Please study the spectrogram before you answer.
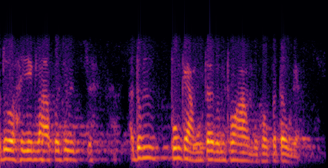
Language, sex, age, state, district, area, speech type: Manipuri, male, 18-30, Manipur, Kakching, rural, conversation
